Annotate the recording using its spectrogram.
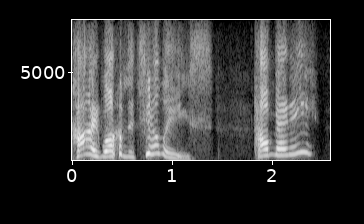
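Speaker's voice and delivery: put-on very high, slow teen girl voice. Describing the 16-year-old girl greeting diners at Chili's: imitating a 16-year-old hostess. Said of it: "you have like the 16-year-old like girl there".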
